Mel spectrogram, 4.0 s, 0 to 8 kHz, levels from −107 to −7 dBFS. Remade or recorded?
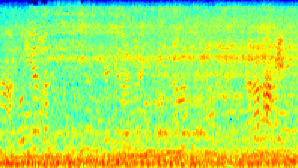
recorded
